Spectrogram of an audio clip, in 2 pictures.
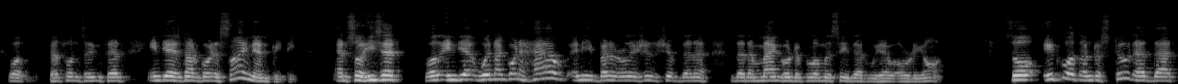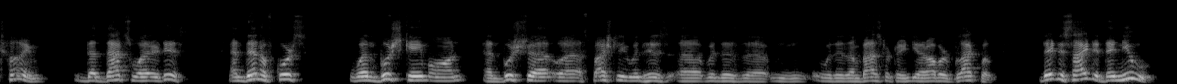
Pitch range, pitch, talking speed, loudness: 160-205 Hz, 180 Hz, 200 wpm, -27 LUFS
